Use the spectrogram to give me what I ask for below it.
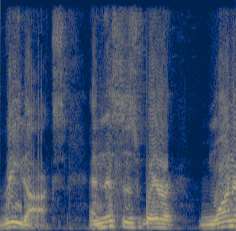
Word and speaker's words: redox: in chemistry uses redox instead of saying red and ox for reduction and oxidation we just pronounce the word redox and this is where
